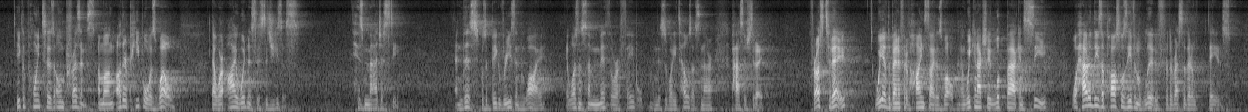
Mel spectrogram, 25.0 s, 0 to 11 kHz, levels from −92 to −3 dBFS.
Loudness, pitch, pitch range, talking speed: -26 LUFS, 120 Hz, 110-140 Hz, 185 wpm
